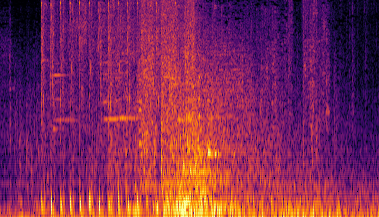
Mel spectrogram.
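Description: Shotgun fire in the video game Generation Zero, a rapid run of sharp blasts in the first two seconds followed by a loud swelling burst that slowly fades into a sustained rumble.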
